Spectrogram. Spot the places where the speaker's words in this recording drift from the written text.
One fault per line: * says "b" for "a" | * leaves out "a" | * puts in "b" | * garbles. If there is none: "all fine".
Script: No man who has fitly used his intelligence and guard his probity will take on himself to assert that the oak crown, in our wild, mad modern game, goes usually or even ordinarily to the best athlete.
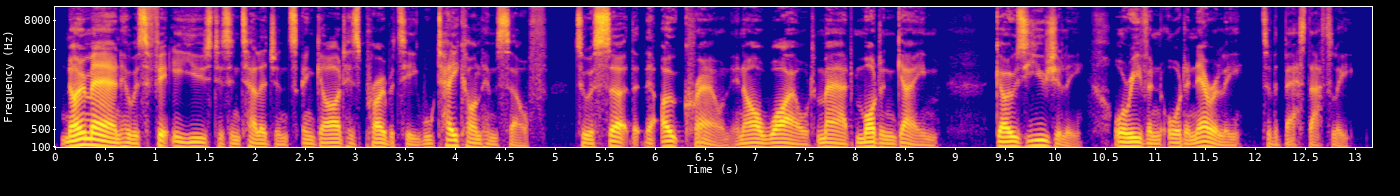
all fine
